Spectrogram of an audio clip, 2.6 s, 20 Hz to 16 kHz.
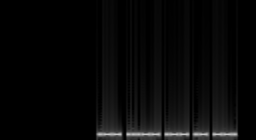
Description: Morse code, heard as a keyed tone, about 46 wpm, 700 Hz. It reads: W3WAG
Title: USA Call Signs - 5 Characters - Repeated 2x - 50wpm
